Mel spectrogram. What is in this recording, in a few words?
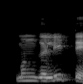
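"menggelitik", Malay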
